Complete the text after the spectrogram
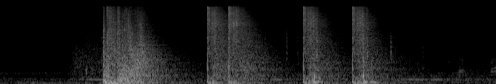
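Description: Loud gunshots fire in quick bursts.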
